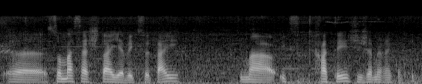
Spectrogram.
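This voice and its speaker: A man telling a funny personal story in an animated, exaggerated way, with many restarts. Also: lowish voice, fairly quick, gravelly, background noise. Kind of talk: comic storytelling monologue.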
